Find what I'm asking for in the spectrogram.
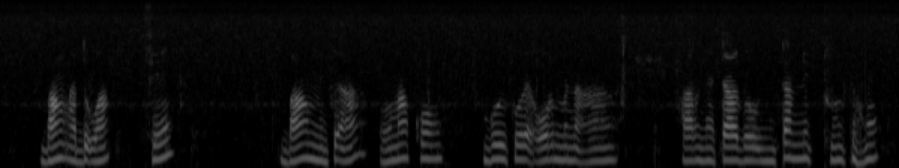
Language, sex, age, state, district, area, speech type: Santali, male, 18-30, West Bengal, Bankura, rural, spontaneous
